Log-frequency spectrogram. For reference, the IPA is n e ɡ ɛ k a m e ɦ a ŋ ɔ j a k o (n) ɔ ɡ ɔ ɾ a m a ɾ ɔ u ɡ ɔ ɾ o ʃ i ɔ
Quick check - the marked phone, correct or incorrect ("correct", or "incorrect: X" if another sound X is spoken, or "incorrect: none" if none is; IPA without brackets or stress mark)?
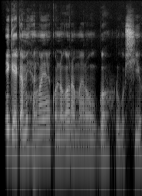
correct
